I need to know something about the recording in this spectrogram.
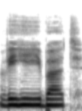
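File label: "vyhýbať", Slovak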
